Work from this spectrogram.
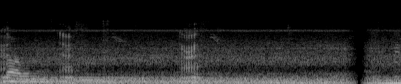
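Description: A farm pig in a rural Lao village gives a few short grunts near the start and middle, fairly close, over steady background noise.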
